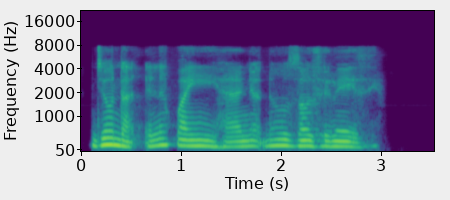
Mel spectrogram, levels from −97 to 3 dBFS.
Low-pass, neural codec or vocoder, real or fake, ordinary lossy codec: none; codec, 16 kHz, 1 kbps, X-Codec, HuBERT features, trained on LibriSpeech; fake; none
